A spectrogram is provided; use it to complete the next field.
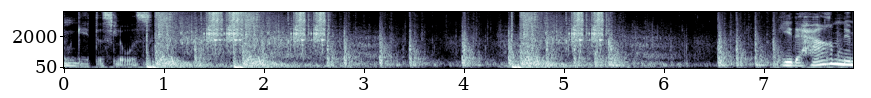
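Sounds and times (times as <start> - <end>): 
speech: 0.0 - 2.9, 7.2 - 7.8
shotgun shots fired: 0.8 - 6.8.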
